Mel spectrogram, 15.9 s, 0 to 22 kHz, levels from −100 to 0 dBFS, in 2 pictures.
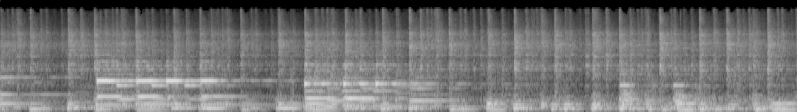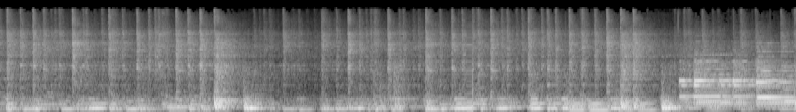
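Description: At 2.90–2.93 s, 5.86–5.89 s and 10.73–10.75 s, a repeated buffer occurs: new audio arrived late, so the same 11.6 ms piece played twice more, which fits a 512-sample buffer, losing about 20 ms of sound each time. Each sounds like a hard click or brief buzz. At 12.64–12.69 s the piece repeats four extra times, giving a longer stutter with about 50 ms of sound missing.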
